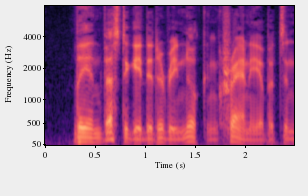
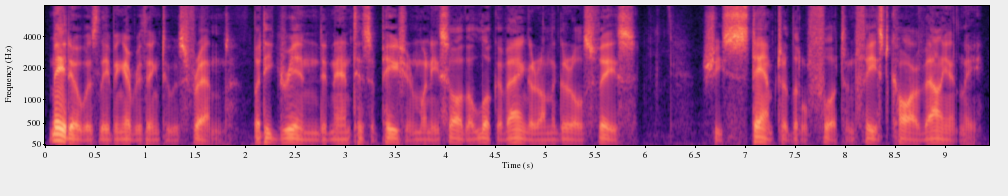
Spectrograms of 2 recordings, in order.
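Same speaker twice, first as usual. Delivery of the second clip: ordinary delivery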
